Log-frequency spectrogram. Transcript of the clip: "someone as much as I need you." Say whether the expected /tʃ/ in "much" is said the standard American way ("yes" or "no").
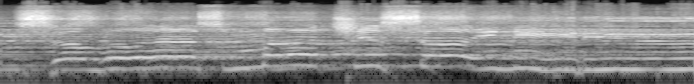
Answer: yes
